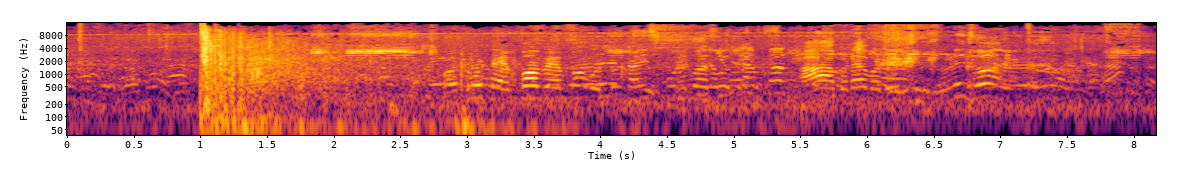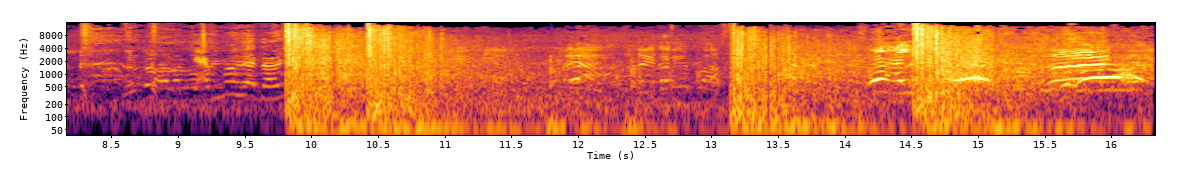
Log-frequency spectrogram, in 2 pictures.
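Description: Large explosions boom loudly, one after another.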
